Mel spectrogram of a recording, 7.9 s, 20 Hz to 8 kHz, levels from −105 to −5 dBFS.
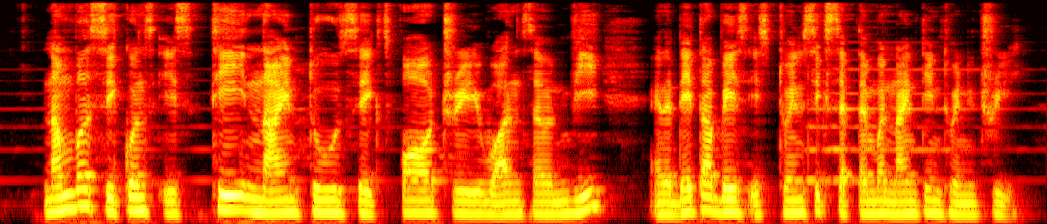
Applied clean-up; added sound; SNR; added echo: classical method WPE with log-MMSE.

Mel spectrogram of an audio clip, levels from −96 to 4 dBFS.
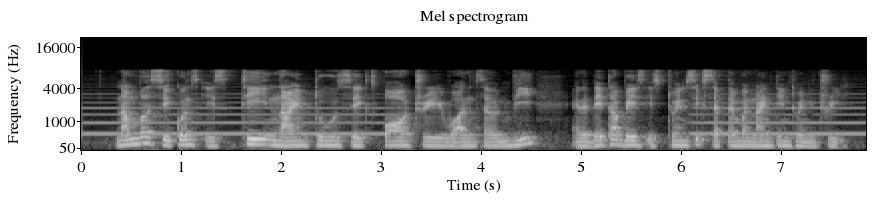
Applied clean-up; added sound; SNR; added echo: none; Wind instrument, woodwind instrument; 13 dB; reverberation time 0.2 s.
